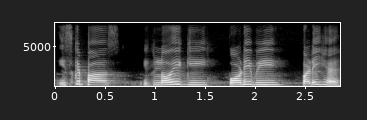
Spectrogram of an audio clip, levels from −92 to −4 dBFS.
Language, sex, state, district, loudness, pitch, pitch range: Hindi, female, Punjab, Fazilka, -16 LUFS, 260 Hz, 255-275 Hz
